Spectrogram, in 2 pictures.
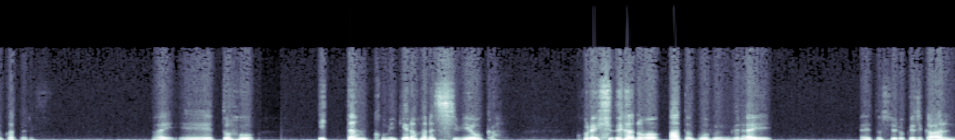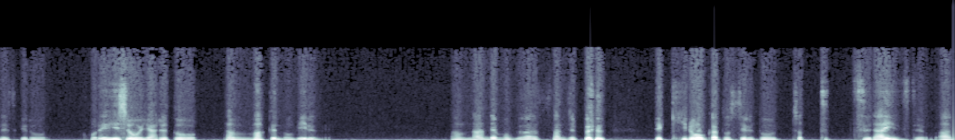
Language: Japanese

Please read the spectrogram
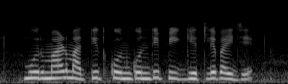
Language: Marathi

